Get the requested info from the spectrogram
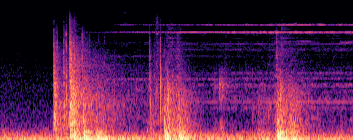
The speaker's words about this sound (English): you broke the door.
